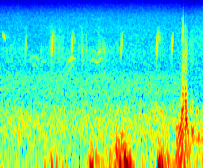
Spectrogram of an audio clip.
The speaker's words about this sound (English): There's a bridal titmouse and some other birds.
